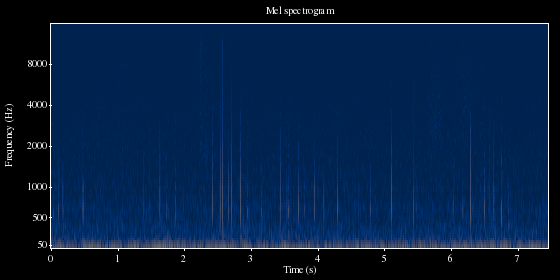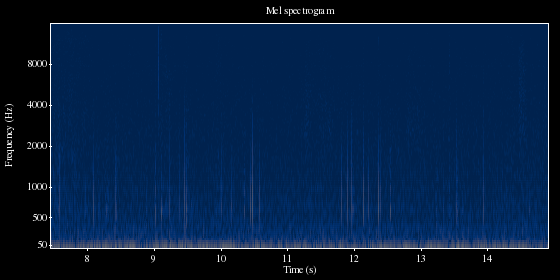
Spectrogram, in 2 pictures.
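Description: Long acrylic nails on both hands tap gently on a thin, solid, flat pink silicone nail art mat lying on a table. The result is a scattered run of soft, dry clicks that stop almost instantly, centered around 600 Hz with faint bright edges, over a steady low background rumble.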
